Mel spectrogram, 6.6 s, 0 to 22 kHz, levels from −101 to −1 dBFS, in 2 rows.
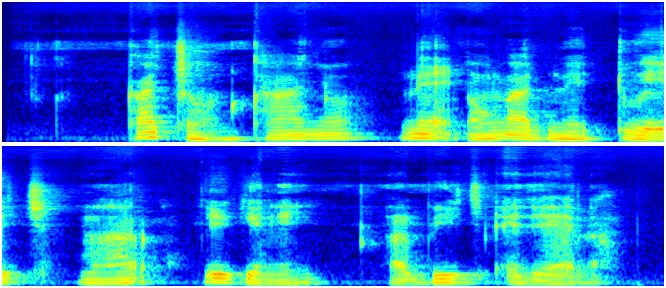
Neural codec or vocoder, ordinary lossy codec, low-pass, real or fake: codec, 44.1 kHz, 7.8 kbps, Pupu-Codec; none; none; fake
